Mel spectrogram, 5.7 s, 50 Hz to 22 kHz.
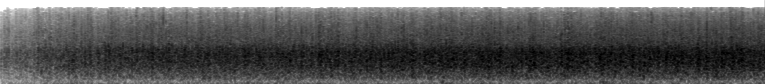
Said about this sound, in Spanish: Los aplausos del público son para el maestro Leopold Stokowski, quien ha salido al escenario para ponerse al frente de la Orquesta Filarmónica Checa y dirigir su versión orquestal de la Pasacaglia y Fuga en Do menor BWV 582 de Johann Sebastian Bach.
